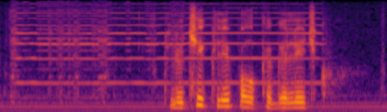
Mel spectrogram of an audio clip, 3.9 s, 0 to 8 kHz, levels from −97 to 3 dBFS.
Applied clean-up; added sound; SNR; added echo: none; Bowed string instrument; 11 dB; none.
